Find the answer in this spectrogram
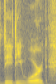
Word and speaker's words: DD-WRT: upgrade your Wi-Fi router it could be dd-wrt sometimes some pronounces DD wart or tomato firmware a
